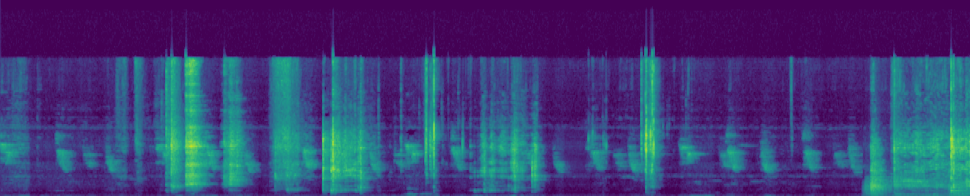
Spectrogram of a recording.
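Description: Intermittent light clattering with small high chirps, then, near the end, a metal ladle stirring and scraping around a steel pot of milk and ground rice for kheer.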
